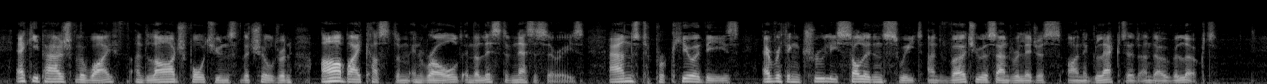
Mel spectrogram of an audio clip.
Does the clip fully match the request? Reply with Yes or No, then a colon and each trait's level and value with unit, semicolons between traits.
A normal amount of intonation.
Yes: average, 3.7 semitones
